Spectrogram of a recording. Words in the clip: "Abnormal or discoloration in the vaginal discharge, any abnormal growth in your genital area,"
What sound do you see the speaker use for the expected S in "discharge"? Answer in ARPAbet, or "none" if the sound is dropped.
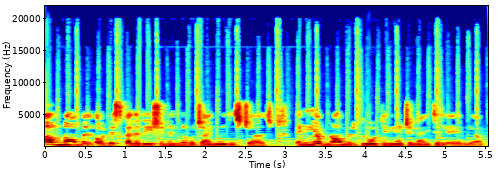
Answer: S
